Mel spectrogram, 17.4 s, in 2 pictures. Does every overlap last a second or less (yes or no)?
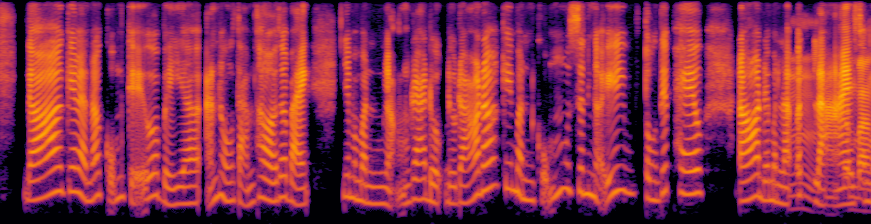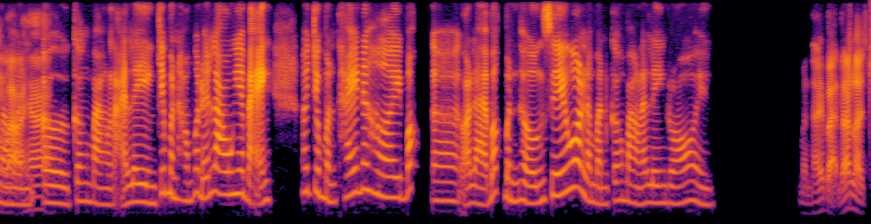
no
